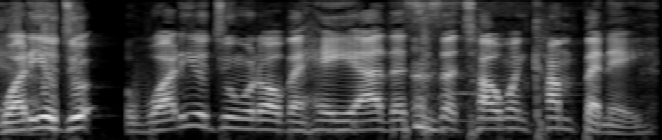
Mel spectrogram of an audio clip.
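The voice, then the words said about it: Exaggerated Boston accent. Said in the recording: “the most Boston North Shore people ... the worst Boston accent”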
